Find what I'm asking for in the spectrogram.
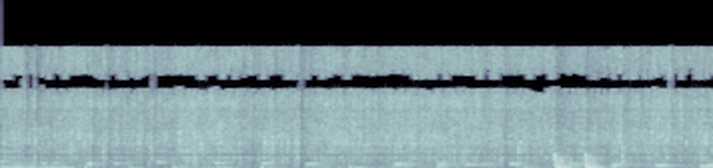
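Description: Yakiniku meat frying in sauce while being stirred, a loud close sizzle with repeated scraping and clinking strokes of a utensil against the pan, no speech.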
